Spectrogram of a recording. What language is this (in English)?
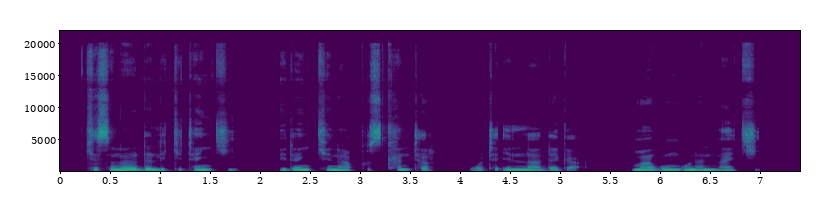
Hausa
